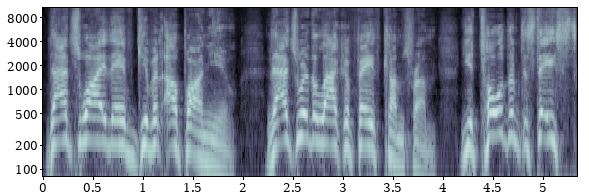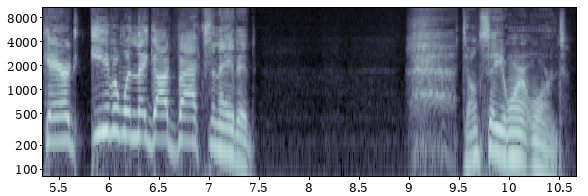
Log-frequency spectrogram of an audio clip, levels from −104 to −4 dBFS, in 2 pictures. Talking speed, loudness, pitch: 175 wpm, -27 LUFS, 195 Hz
